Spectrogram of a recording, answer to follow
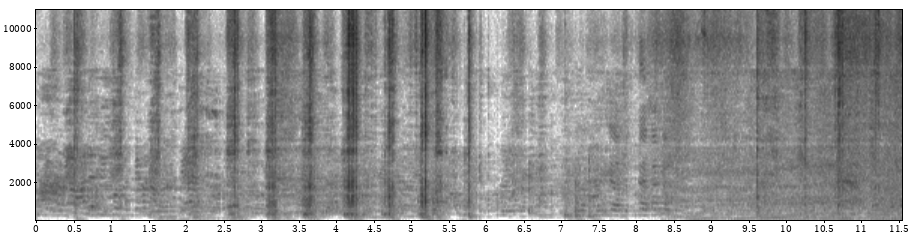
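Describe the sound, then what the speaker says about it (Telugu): Scissors snip dress fabric while shaping a two-inch round neck, giving repeated sharp crisp cuts in quick bursts close by, with a softer stretch of rustling near the end. "ఒకసారి చూడండి, కటింగ్ చేస్తున్నాను."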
